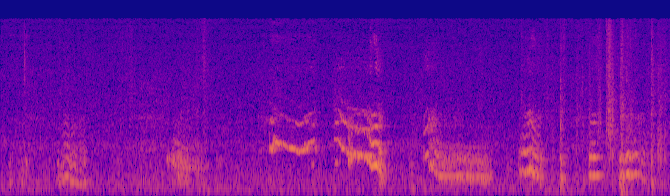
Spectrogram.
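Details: Chinese Crested puppies five weeks old, in foster care with their mother, playing and nursing; wavering high whines and squeals alternate with low rough growly grumbles, irregular bursts through a quiet indoor room.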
